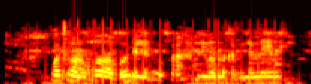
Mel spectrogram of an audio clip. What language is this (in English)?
Swahili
